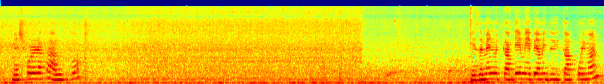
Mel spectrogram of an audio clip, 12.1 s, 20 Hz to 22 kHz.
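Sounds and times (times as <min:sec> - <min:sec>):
water hissing in hot pan: 0:00.0 - 0:12.0.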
